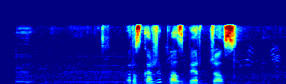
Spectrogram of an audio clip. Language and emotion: Russian, neutral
